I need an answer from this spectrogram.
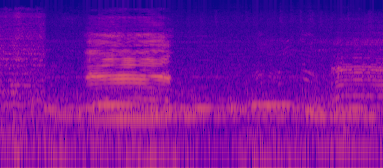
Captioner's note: sheep bleat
